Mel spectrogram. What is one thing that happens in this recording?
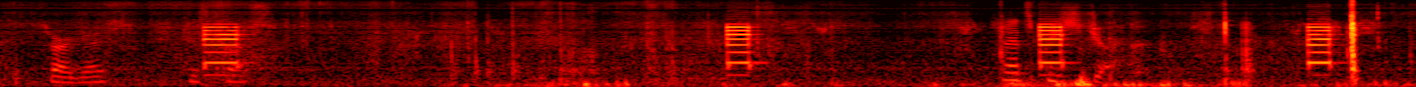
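A metal detector gives short, high electronic beeps every few seconds.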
